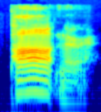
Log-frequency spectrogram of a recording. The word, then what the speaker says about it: partner: You It's It's where the emphasis is really. I think it's I think they're putting emphasis on this little bit here. Partner. Partner. And I think you're sort of you're splitting the word here. You're saying part and then nur. And I think I'm just saying partner.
